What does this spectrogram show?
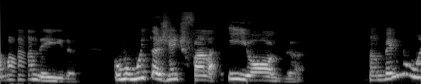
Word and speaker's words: yoga: como muita gente fala yoga também não é errado que a gente tá no Brasil porém se você f for pro lado do do yoga o correto seria yoga com som fechado y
